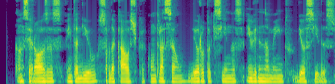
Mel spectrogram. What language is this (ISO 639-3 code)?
por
